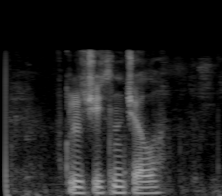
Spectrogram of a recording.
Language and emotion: Russian, neutral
